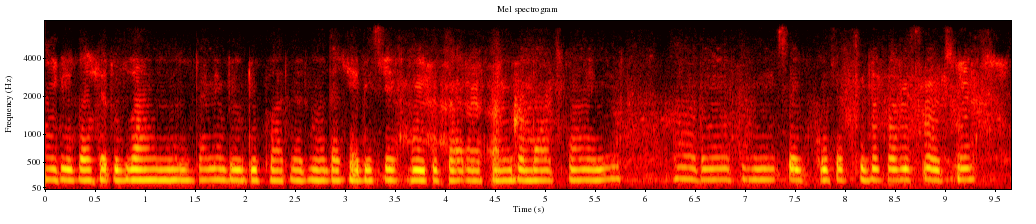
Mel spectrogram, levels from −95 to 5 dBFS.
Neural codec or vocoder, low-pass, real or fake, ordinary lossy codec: codec, 16 kHz, 1.1 kbps, Voila-Tokenizer; 7.2 kHz; fake; Opus, 32 kbps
